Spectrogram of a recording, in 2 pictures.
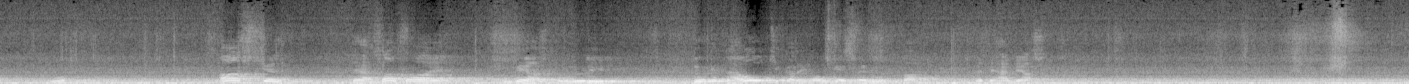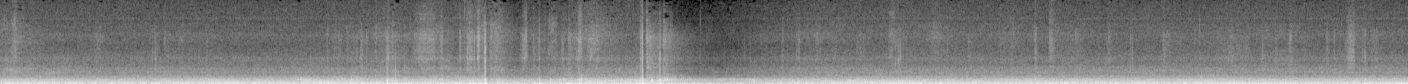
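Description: Bare feet shuffle and scuff on a soft mat.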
